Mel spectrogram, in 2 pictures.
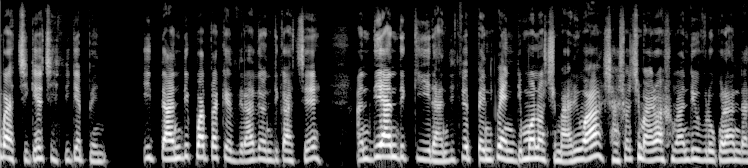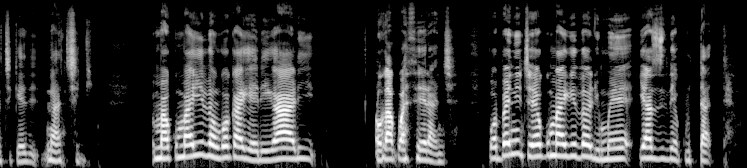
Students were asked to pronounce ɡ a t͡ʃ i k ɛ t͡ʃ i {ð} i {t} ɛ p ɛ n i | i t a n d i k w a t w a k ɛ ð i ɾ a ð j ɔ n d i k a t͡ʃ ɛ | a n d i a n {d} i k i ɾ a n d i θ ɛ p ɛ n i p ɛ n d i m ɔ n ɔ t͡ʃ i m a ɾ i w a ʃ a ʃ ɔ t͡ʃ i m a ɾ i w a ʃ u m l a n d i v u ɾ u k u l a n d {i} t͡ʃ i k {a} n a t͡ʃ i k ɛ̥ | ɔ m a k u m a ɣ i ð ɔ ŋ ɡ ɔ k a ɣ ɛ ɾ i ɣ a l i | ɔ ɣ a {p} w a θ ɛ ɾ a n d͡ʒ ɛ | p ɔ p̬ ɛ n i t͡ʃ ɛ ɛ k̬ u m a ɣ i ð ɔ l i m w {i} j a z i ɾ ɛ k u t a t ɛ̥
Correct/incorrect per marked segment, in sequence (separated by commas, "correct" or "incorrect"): incorrect, incorrect, correct, incorrect, incorrect, incorrect, incorrect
